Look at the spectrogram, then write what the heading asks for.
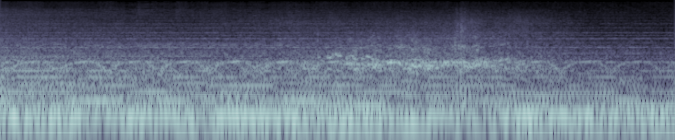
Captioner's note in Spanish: sirenas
